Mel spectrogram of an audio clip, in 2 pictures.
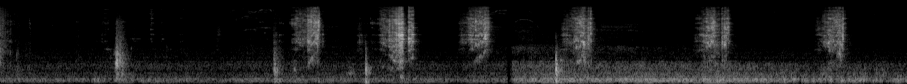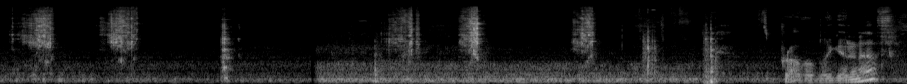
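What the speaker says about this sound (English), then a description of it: "Now we just need to do a little bit of filing." A file rasps against a metal ring in a series of short, sharp strokes with pauses between them, close and distinct over a low background hum.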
